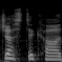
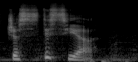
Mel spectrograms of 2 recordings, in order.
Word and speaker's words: Justicia: I keep saying Justicar. It's not Justicar. There's an I in there. It's Justicia.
